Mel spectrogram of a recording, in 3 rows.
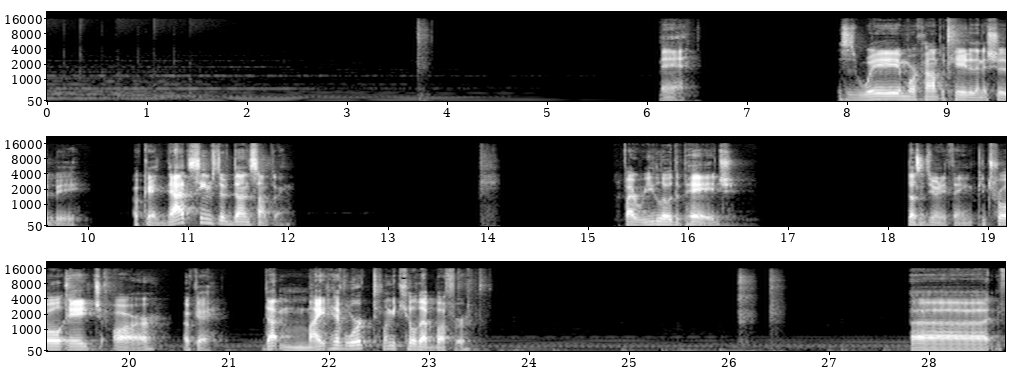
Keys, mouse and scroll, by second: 0.0-4.2 typing, 3.1 ctrl+s, 4.3 Escape, 5.0 ctrl+s, 5.2 Escape, 5.6-7.4 typing, 8.1 alt+x, 9.0 ctrl+j, 13.5 Escape, 13.9 ctrl+s.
